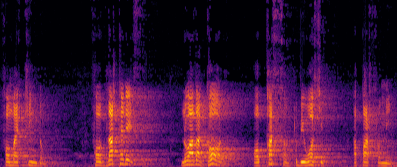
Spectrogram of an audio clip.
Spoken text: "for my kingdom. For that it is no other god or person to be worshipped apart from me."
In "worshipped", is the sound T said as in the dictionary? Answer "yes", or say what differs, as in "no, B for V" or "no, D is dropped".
yes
